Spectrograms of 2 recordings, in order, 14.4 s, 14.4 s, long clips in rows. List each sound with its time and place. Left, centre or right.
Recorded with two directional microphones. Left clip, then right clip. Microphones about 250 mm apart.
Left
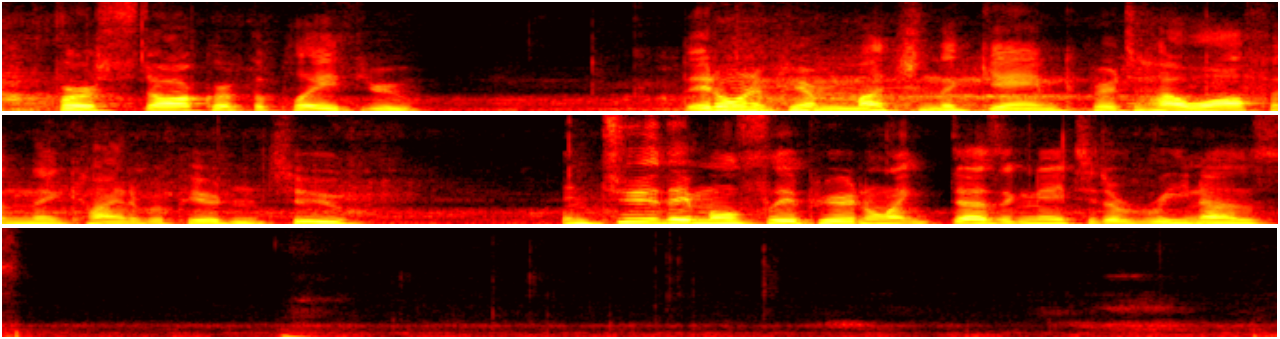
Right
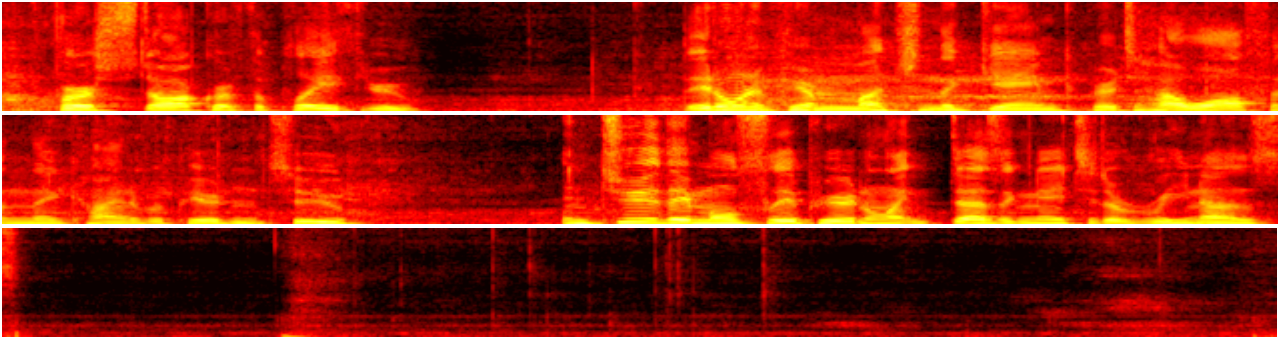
0.2 s speech: right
